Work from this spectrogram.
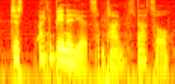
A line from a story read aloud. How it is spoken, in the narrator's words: Rodney muttered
